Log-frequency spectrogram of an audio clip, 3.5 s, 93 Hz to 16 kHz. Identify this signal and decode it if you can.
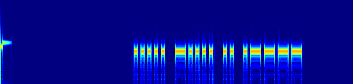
Morse code, heard as a keyed tone, about 36 wpm, 700 Hz. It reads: 56I1
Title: Four Challenging Letter-Number Combinations 35wpm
